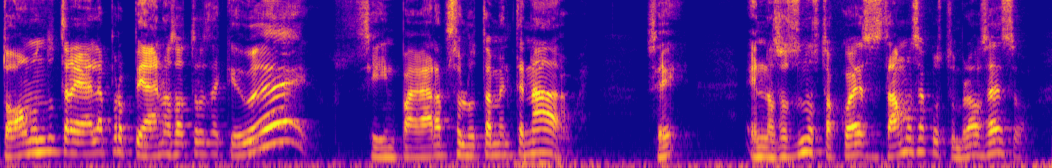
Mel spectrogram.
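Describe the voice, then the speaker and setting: A man rattles off his words very fast, his fairly high voice rising and falling in an ordinary way. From Monterrey, Mexico. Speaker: musician. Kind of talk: casual interview. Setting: record label office.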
